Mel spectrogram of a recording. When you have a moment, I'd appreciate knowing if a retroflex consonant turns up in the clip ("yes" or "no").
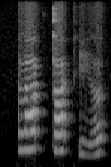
no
